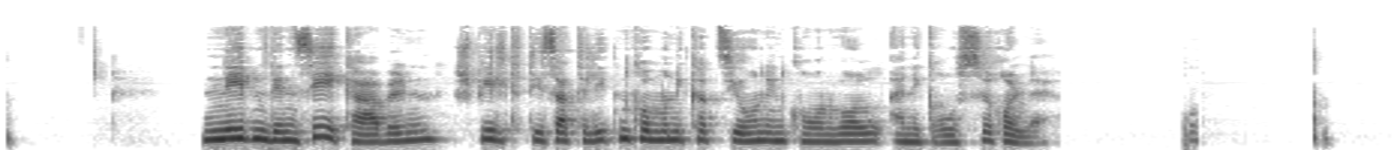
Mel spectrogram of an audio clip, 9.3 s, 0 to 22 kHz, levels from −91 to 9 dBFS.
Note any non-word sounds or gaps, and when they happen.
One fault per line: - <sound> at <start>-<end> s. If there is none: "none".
- laugh at 7.9-8.0 s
